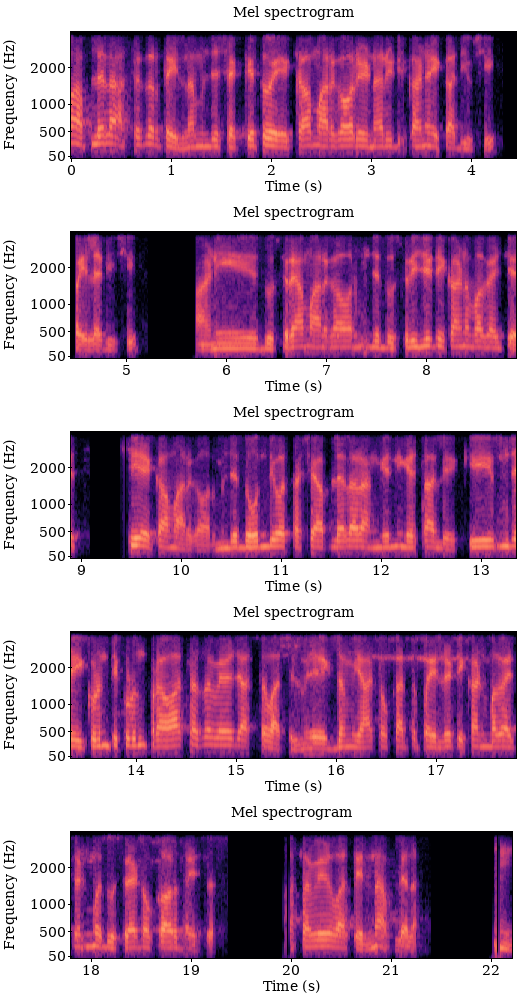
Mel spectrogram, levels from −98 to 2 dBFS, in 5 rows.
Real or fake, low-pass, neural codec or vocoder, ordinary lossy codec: real; 3.6 kHz; none; none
